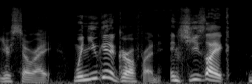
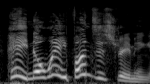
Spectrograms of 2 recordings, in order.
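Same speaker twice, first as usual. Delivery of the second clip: high mock-excited exclamation; excited announcement; 11 semitones higher than usual. Streamer retelling his excitement to chat, mock excited. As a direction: retell it as thrilled news, pitched up. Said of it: "I even said".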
